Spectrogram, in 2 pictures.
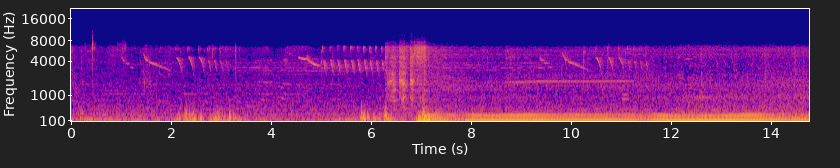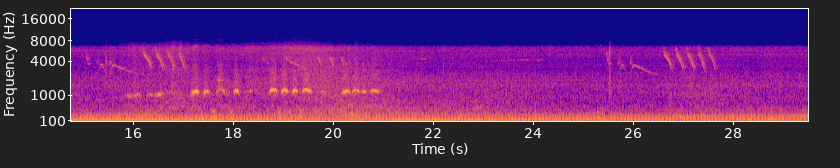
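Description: Car engine cranked and catching about seven seconds in, then idling steadily. Birds chirp repeatedly in short, high, falling notes.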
